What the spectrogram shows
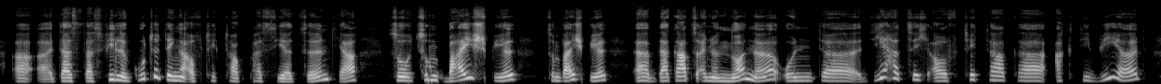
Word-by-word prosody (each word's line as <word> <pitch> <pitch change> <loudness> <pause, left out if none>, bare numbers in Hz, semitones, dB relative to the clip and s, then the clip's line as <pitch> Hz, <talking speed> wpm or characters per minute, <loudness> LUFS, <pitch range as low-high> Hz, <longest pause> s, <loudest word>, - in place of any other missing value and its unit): äh, - - 0 0.2
äh, - - -6
dass 155 +1 +2
dass 155 0 -2
viele 205 -7 +3
gute 260 - -1
Dinge 195 -4 +4
auf 145 - -2
TikTok 160 -4 -5
passiert 145 -3 -4
sind, 195 - -1
ja. 195 - +3 0.3
So 180 -1 +1
zum 205 +4 -2
Beispiel, 215 - +4 0.3
zum 180 -1 -5
Beispiel, 200 0 +3 0.2
äh, 175 0 +1
da 165 +3 +2
gab's 185 +2 +4
eine 170 -2 0
Nonne 210 +9 +2
und, 170 +1 -6
äh, 160 -3 0
die 295 - -2
hat 275 -3 -3
sich 220 -5 -4
auf 165 +1 -3
TikTok, 210 -5 -4
äh, 170 -1 -1
aktiviert, 190 - -4
175 Hz, 160 wpm, -21 LUFS, 160-215 Hz, 0.3 s, Dinge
